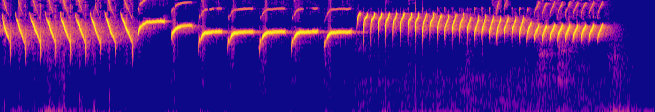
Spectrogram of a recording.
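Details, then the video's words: Russian canary, a singing breed, runs through song variations: fast falling notes, five or six rising whistled hooks, then a long rapid buzzy roll that stops abruptly, leaving quiet. "Canary Singing"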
